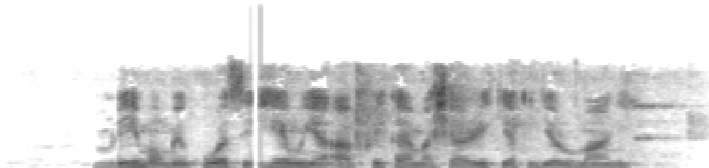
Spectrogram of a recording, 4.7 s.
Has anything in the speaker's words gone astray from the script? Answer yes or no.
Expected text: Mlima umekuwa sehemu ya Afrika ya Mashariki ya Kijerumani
no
